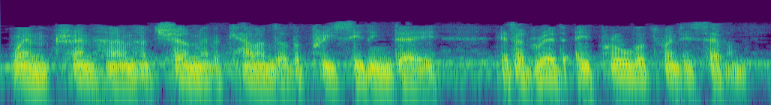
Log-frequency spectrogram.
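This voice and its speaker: An actor playing a sober seafaring man in a radio drama, grave and measured as he tells a haunted tale. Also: very deep voice. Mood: grave narration. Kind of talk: radio drama narration and dialogue. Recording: dull radio recording, music behind.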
